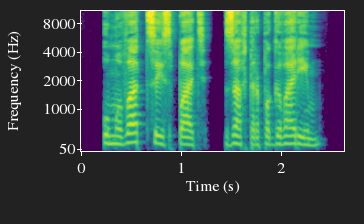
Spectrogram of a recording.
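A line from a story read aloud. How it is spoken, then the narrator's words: Stern command. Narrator (Russian): Мирон строго скомандовал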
